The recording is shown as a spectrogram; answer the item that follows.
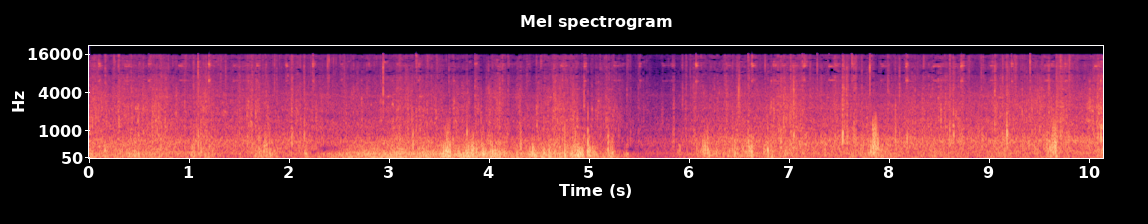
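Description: Hoofbeats of a young grey Arabian colt cantering under a rider on hard, dusty dirt: a run of dull thuds, dipping briefly quieter about halfway through.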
